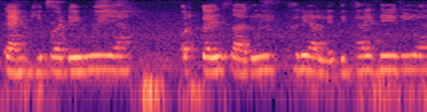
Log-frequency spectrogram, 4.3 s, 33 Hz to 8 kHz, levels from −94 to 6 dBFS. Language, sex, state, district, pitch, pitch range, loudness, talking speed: Hindi, female, Punjab, Pathankot, 250 Hz, 240-260 Hz, -16 LUFS, 155 wpm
